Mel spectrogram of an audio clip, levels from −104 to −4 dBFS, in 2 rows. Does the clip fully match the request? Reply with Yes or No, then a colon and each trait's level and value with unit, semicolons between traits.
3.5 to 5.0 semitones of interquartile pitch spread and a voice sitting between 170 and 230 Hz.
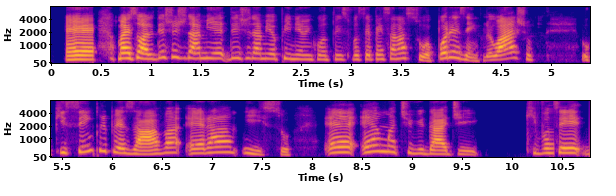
No: average, 4.5 semitones; very high, 250 Hz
